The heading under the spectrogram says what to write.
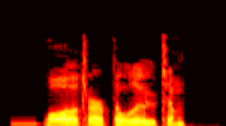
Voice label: "water-polluting", English; adjectives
